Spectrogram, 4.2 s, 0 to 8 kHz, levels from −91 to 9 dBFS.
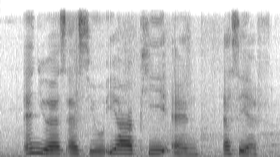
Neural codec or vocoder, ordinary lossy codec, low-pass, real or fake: none; none; 7.2 kHz; real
